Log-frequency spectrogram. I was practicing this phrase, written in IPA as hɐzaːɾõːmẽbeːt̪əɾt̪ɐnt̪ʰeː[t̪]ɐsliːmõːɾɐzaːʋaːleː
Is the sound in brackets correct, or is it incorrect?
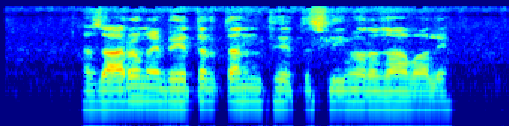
correct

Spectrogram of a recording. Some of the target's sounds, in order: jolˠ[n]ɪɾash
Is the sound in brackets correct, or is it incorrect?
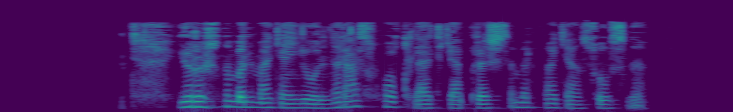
correct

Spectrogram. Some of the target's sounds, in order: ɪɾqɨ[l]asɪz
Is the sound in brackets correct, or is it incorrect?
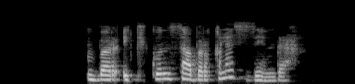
correct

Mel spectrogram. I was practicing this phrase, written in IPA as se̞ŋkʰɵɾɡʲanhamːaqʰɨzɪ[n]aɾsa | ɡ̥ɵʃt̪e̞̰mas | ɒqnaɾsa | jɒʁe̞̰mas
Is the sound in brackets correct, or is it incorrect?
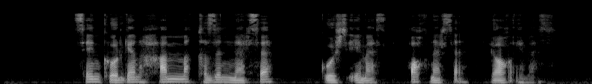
incorrect: nː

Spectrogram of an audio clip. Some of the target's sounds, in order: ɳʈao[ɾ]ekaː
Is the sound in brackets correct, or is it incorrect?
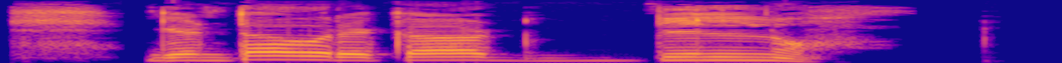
correct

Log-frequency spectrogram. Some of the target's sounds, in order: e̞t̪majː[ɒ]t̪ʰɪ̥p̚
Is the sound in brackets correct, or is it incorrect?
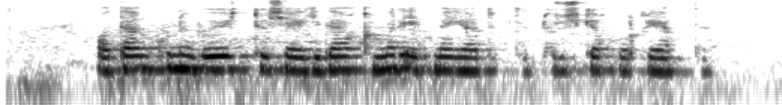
correct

